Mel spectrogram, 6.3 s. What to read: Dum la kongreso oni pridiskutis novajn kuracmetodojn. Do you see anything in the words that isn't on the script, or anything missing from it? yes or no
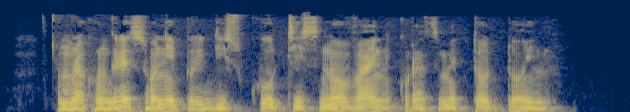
no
